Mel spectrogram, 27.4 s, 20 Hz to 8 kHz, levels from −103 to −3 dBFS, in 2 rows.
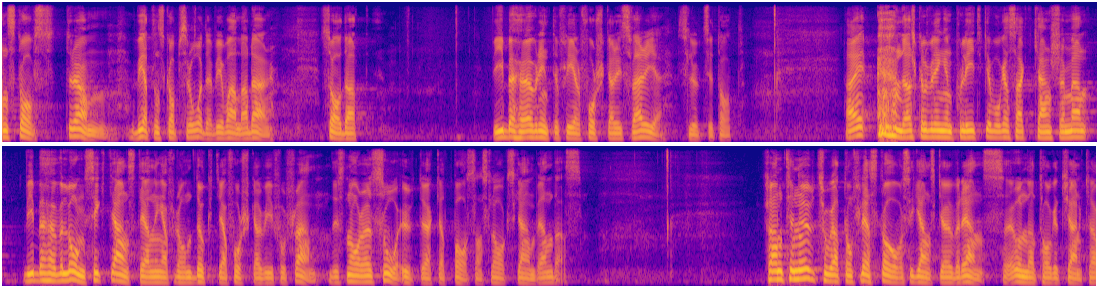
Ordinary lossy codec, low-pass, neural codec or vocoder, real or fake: none; 7.2 kHz; none; real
